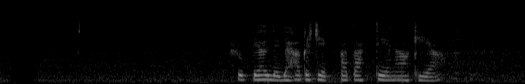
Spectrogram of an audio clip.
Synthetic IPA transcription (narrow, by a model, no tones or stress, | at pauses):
rupjald̪ed̪aɦakət͡ʃek̚pat̪ak̚t̪iənəʋakijaː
